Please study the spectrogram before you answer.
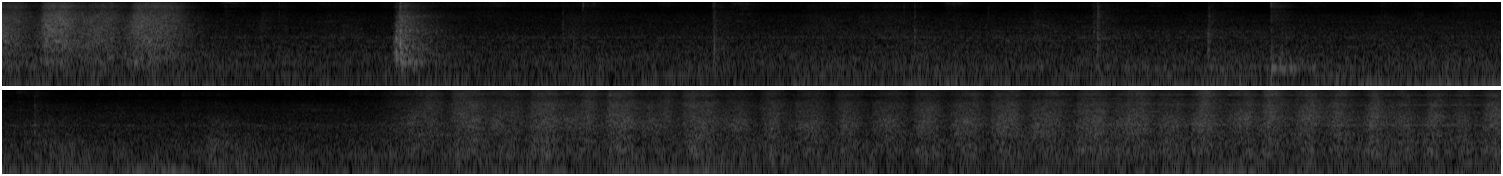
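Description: A red plastic hand brush scrubs along a small, red-patterned wool pile rug that is wet and foamy. A brief scratchy burst and a sharp knock near the start give way to quieter, muffled wet rubbing. Then rapid, bright, hissing brush strokes take over and continue steadily to the end.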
